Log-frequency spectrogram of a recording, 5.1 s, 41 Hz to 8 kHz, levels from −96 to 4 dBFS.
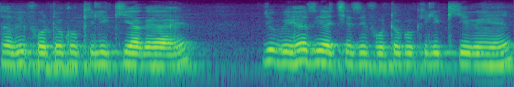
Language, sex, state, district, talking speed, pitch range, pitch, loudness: Hindi, male, Chhattisgarh, Kabirdham, 210 wpm, 155-170 Hz, 165 Hz, -17 LUFS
